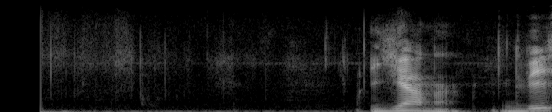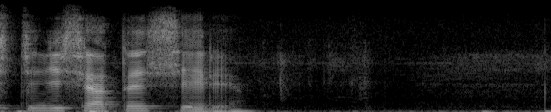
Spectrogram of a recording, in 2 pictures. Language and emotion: Russian, positive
